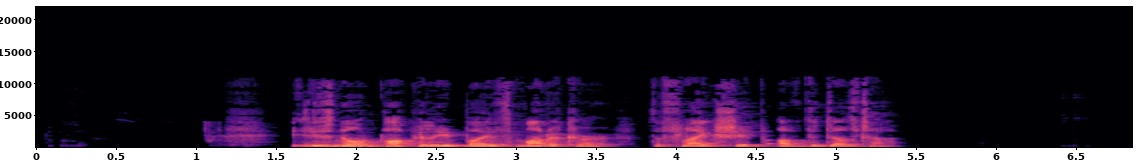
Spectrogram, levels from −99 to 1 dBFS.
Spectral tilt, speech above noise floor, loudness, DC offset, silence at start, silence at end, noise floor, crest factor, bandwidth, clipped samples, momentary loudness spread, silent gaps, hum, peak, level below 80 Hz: -6.5 dB/octave; 51 dB; -26 LUFS; under 0.1%; 1.25 s; 1.5 s; -77 dBFS; 22 dB; 11 kHz; under 0.1%; 15 LU; none; none; -6 dBFS; -68 dBFS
